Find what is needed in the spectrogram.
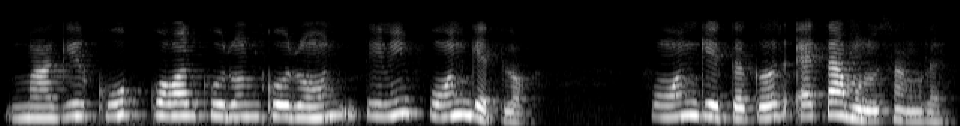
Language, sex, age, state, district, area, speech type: Goan Konkani, female, 30-45, Goa, Tiswadi, rural, spontaneous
